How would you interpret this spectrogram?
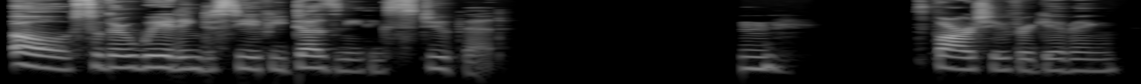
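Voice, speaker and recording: Slow-talking, possessive yandere girlfriend acted by a woman. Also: mid-range voice. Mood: indignant, sympathetic. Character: possessive, doting long-distance yandere girlfriend, young woman. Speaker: voice actor in audio roleplay. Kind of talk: intimate girlfriend audio roleplay, one-sided voice call.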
